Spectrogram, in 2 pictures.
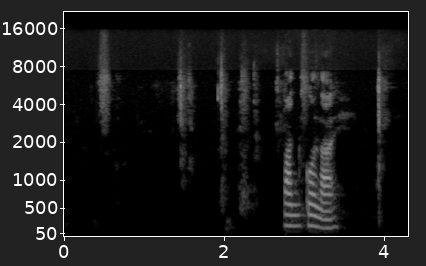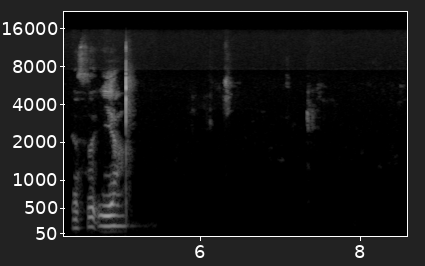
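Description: Paper crinkles softly as it is folded and creased by hand.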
